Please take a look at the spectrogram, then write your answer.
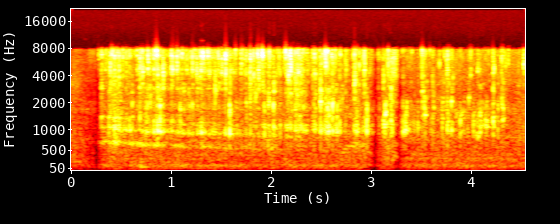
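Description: A steady stream of strongly acidic byproduct water pours from a water ionizer and splashes into a container, close and fairly quiet, with a couple of brief pauses.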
